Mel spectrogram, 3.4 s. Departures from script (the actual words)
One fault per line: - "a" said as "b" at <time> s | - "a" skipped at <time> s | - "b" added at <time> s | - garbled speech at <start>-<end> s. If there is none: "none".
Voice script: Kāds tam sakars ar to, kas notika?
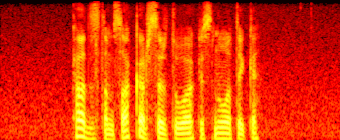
none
